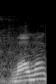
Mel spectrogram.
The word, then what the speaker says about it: मोमो: मोमो क्या है कि ये एक नेवारी डेलिकेसी है, ठीक है? एंड मोमो it's pronounce मोमो, नॉट मोमो।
